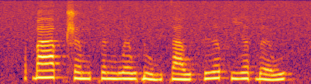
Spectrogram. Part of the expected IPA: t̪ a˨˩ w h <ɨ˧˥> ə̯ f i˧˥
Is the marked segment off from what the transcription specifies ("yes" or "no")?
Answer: no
